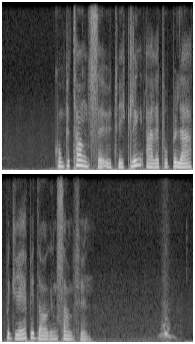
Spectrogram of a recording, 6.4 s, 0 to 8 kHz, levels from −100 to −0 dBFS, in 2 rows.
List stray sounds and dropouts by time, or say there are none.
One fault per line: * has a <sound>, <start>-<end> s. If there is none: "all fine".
* has a whoosh, 5.8-6.1 s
